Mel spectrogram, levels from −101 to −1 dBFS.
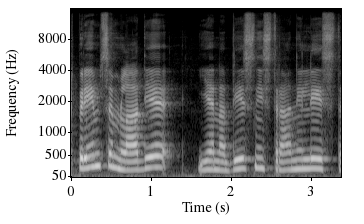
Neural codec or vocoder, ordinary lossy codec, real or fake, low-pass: none; none; real; 14.4 kHz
